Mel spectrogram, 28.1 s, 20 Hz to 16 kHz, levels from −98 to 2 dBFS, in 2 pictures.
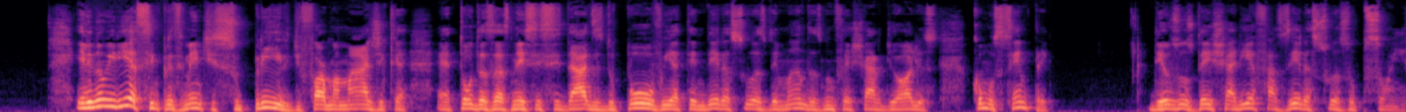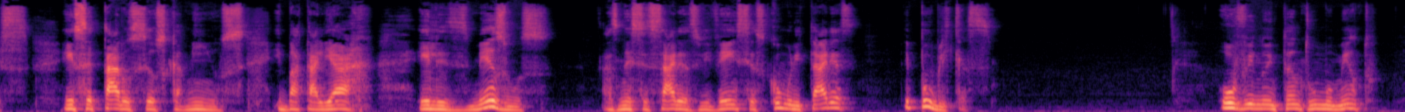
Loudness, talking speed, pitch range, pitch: -23 LUFS, 110 wpm, 115-140 Hz, 130 Hz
